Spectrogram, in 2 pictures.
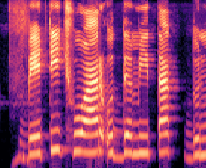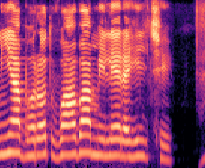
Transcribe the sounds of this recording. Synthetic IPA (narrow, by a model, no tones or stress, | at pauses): beːʈit͡ʃʰuaɾʊd̪jəmit̪ək̚d̪ʊnijabʱəɾɔt̪ʋaːʋamɪleɾəɦilt͡ʃʰe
